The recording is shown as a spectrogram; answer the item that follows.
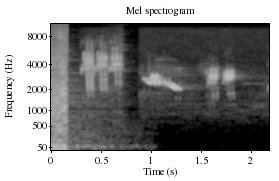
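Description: Small birds chirping over an open rice field: short, high, separate chirps and one falling whistled note about a second in. A loud rushing noise cuts off sharply at the very start.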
